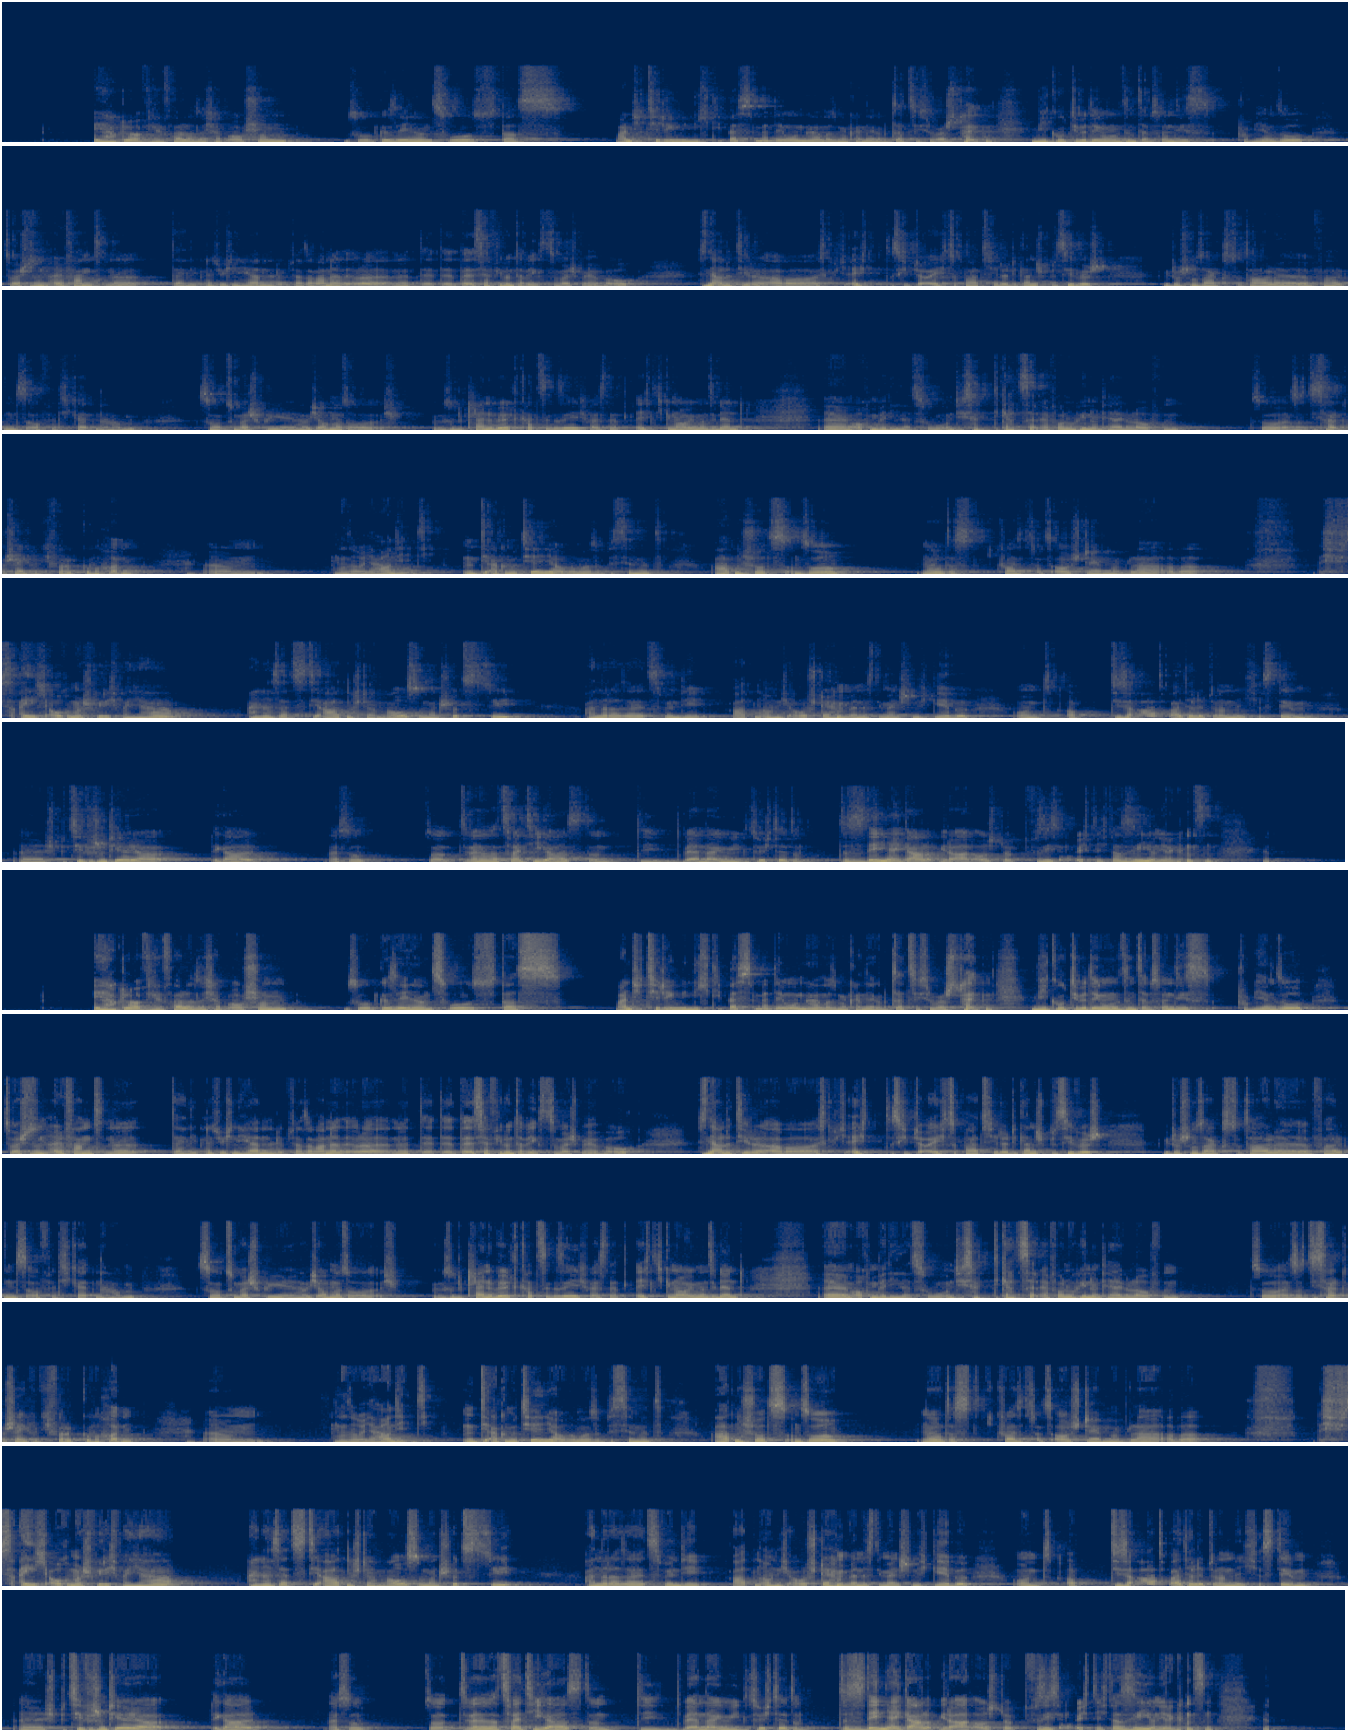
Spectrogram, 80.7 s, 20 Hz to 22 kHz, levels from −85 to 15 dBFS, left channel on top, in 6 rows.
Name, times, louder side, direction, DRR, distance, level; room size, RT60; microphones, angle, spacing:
voice 1, 0.9-2.9 3.4-5.6 6.1-12.1 12.4-13.0 13.5-14.8 15.2-24.4 25.1-28.3 28.9-30.9 31.2-38.7 39.4-41.7 42.2-42.9 43.7-44.7 45.0-46.9 47.5-48.7 49.6-50.0 50.3-52.4 52.9-53.3 53.5-55.6 56.3-58.9 59.7-60.8 61.1-64.2 64.5-64.6 64.9-66.9 67.5-68.9 69.4-69.9 70.6-70.9 71.5-73.4 73.7-75.4 75.7-80.0, right 2 dB, 60° right, 10 dB, 1.1 m, -27 dB
28.0 x 25.5 x 4.9 m, 1.3 s
head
